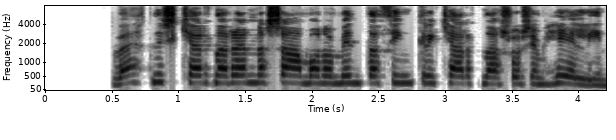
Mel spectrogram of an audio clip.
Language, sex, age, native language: Icelandic, female, 50-59, Icelandic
